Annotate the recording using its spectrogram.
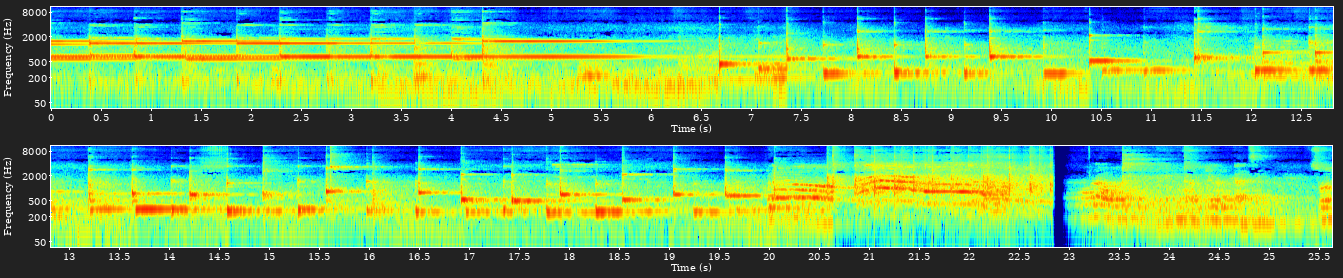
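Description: Mallets striking the bars of an Orff metallophone, single high notes ringing on and overlapping. From about seven seconds in, a wooden-barred Orff xylophone is played note by note, with shorter, lower notes. Near the end voices come in over the instruments.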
